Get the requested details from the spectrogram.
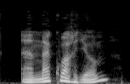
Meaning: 1. aquarium 2. a clambake (an instance of smoking in an enclosed space)
- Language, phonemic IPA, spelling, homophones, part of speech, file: French, /a.kwa.ʁjɔm/, aquarium, aquariums, noun, Fr-aquarium.ogg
